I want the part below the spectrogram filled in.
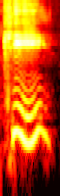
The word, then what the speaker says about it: Key: And key rhymes with flea. Yeah. Flea.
